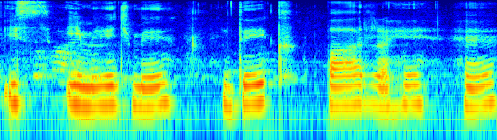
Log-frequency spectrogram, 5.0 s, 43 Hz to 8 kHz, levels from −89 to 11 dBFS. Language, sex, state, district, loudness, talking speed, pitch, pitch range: Hindi, male, Himachal Pradesh, Shimla, -17 LUFS, 85 wpm, 160 Hz, 155-170 Hz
